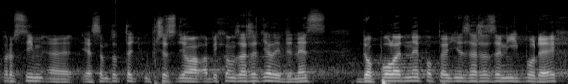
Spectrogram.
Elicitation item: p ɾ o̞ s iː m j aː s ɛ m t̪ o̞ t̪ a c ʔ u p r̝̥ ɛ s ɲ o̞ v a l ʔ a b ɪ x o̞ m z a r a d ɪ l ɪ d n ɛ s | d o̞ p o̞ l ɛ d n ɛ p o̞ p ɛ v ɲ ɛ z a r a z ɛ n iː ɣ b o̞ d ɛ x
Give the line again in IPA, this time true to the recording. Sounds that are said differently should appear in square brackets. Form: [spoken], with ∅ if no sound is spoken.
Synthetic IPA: p ɾ o̞ s iː m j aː s ɛ m t̪ o̞ t̪ [ɛ] c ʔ u p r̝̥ ɛ s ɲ o̞ v a l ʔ a b ɪ x o̞ m z a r a [ɟ] ɪ l ɪ d n ɛ s | d o̞ p o̞ l ɛ d n ɛ p o̞ p ɛ v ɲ ɛ z a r a z ɛ n iː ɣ b o̞ d ɛ x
